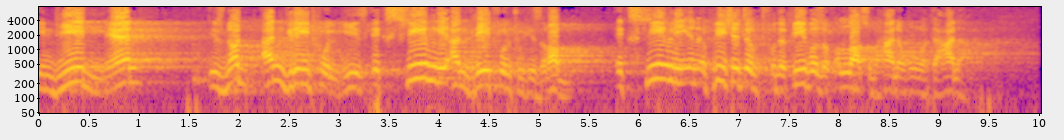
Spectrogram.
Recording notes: Jumuah Lecture at Masjid us Saliheen 06 Jan 2023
